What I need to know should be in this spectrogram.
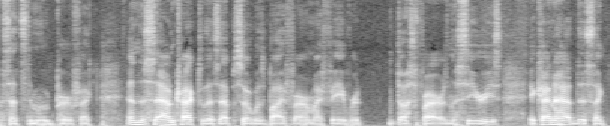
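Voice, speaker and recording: A man's voice: deep voice, fairly bright tone, slightly rough. A man casually reviewing and recapping a cartoon episode in a rambling, informal, amused way.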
